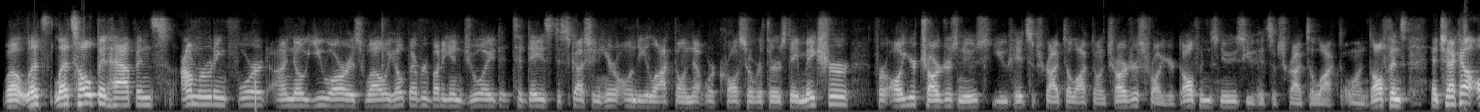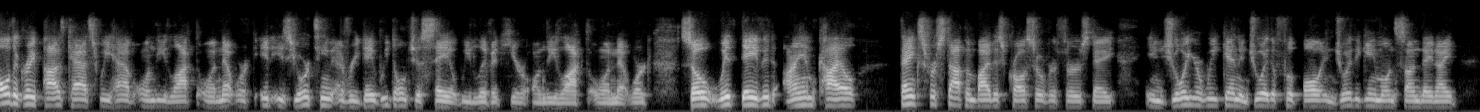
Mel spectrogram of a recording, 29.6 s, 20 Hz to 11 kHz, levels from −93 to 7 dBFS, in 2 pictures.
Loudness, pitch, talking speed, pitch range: -22 LUFS, 140 Hz, 235 wpm, 125-155 Hz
